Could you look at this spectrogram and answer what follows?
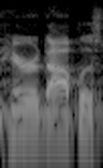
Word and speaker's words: Haridopolos: But first, please join me in welcoming Congressman Haridopolos to the stage. Thanks, Ted. You bet. Thanks, Congressman. Thanks. Yeah, when I when they pronounce my name, they're like, "Haridopolos?" I said, "No, Haridopolos."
